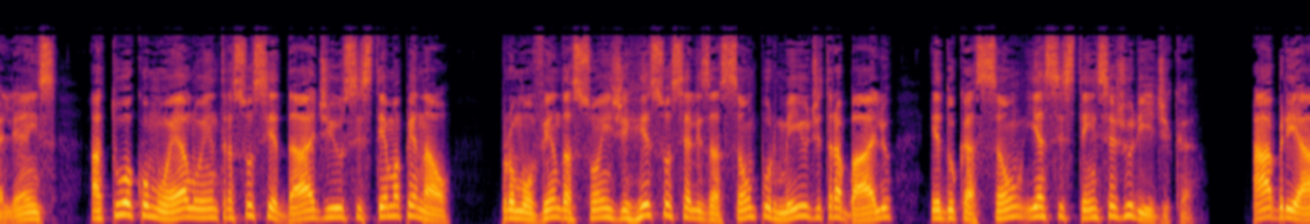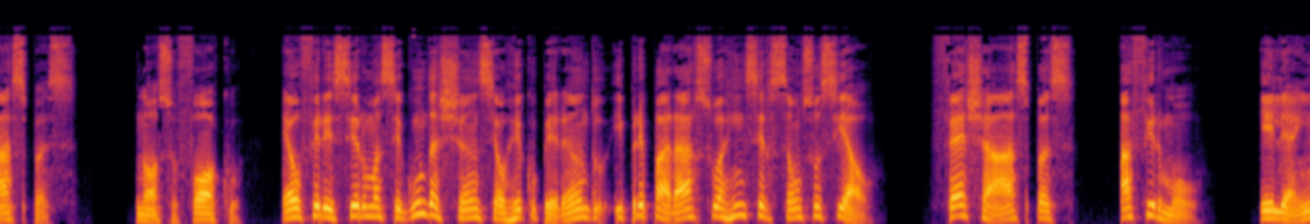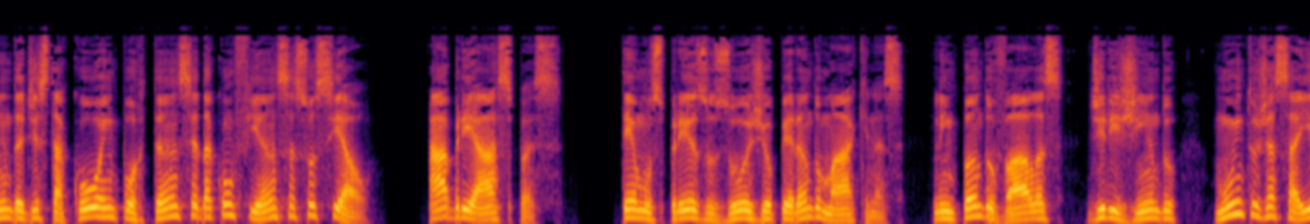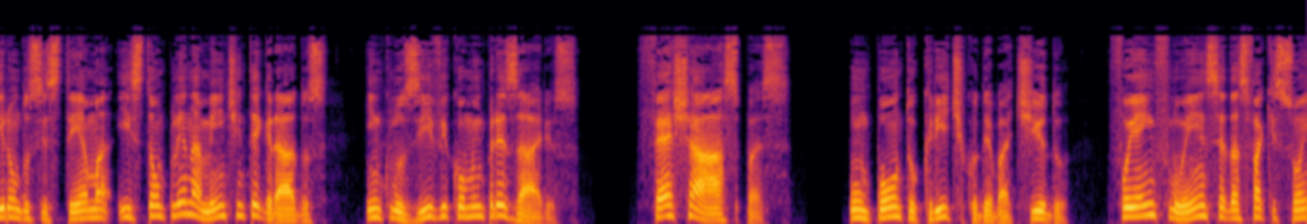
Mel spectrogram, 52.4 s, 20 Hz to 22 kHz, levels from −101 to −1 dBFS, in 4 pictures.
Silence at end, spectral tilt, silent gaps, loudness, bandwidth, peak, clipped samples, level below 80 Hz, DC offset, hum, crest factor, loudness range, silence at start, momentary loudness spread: 0 s; -5.5 dB/octave; 12.10-12.45 s, 14.03-14.38 s, 21.98-22.33 s, 25.27-25.62 s, 30.06-30.41 s, 31.99-32.34 s, 45.25-45.60 s, 47.37-47.73 s; -18 LUFS; 12 kHz; -2 dBFS; under 0.1%; -50 dBFS; under 0.1%; none; 16 dB; 2 LU; 0 s; 11 LU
